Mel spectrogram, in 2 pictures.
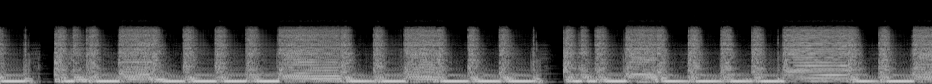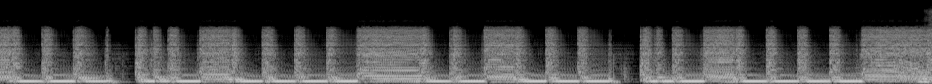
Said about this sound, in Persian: عموما گیتار رو یه مقدار بمتر کوک میکنیم که یک صدای خاص برنده ای داره یک صدای با اتک خیلی زیادی داره و بهش میگیم چاک کردن الان من خودم با گیتار یکی دو تا اینجوری آکورد براتون به صورت چاگینگ میزنم مطمئنا متوجه منظورم میشید چون حتما شنیدید توی های متال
